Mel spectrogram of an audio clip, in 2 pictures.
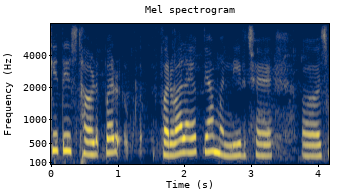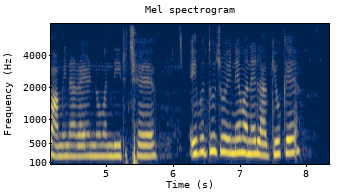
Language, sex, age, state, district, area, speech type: Gujarati, female, 18-30, Gujarat, Valsad, rural, spontaneous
